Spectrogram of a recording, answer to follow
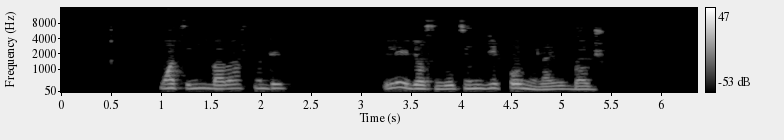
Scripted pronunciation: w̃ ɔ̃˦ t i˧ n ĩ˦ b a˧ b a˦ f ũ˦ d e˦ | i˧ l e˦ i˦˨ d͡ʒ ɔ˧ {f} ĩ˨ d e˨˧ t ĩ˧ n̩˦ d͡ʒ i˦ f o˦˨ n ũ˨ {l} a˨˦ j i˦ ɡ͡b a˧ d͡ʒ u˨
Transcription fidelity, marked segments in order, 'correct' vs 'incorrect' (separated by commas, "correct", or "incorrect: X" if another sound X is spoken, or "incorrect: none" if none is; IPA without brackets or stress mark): incorrect: s, correct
